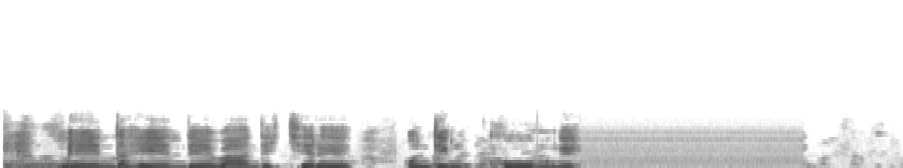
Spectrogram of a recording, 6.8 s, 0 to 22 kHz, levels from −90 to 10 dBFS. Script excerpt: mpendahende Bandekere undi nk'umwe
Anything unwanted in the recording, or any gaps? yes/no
no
